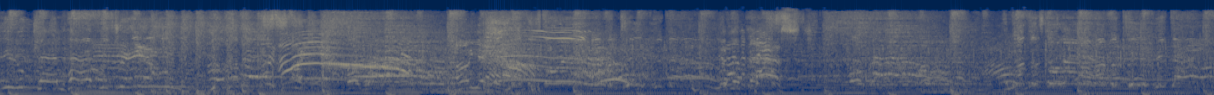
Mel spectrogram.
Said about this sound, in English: Here it is. This is the song to end all songs. Are you ready for this? I'm ready. This is the highlight reel of all highlights. Here it comes.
